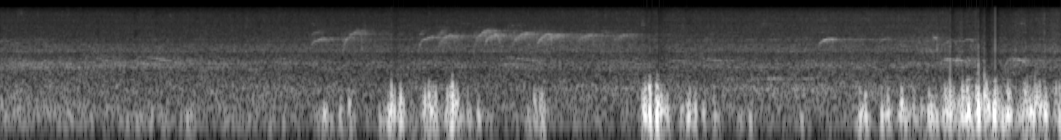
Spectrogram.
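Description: A small bird calling a quick run of high chirped notes, then a shorter run, over irregular low rumbling bumps of wind on the microphone.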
